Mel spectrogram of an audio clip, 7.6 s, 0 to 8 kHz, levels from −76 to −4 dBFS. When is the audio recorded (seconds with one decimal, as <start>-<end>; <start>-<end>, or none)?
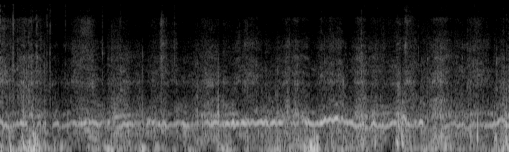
0.0-1.1; 3.7-5.7; 6.2-7.6

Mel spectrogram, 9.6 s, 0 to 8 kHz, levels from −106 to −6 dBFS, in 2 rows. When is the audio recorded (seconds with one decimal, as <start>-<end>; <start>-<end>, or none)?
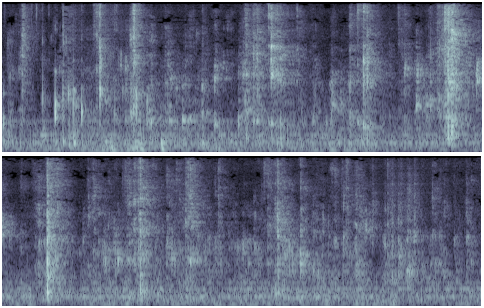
0.0-0.7; 1.3-8.5; 9.1-9.6

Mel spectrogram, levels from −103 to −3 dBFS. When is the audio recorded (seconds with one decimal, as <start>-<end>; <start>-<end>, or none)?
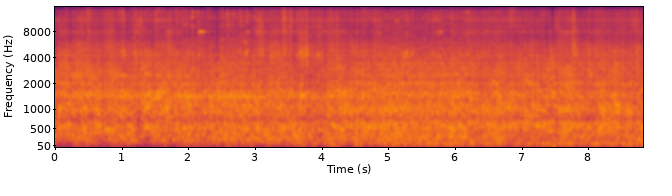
1.9-3.0; 4.9-6.2

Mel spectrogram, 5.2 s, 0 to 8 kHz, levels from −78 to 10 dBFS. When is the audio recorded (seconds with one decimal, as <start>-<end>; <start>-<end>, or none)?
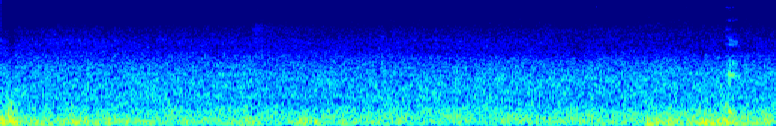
0.0-0.8; 3.9-5.2

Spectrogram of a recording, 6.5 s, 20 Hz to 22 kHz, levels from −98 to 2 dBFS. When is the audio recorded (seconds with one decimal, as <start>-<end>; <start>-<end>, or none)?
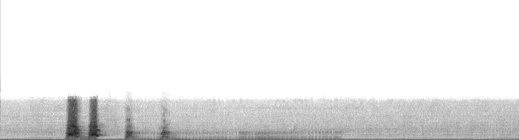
2.7-5.0

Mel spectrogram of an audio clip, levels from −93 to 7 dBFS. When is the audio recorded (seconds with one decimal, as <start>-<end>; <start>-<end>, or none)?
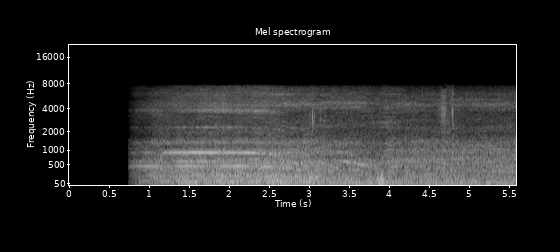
0.0-0.5; 1.3-5.6

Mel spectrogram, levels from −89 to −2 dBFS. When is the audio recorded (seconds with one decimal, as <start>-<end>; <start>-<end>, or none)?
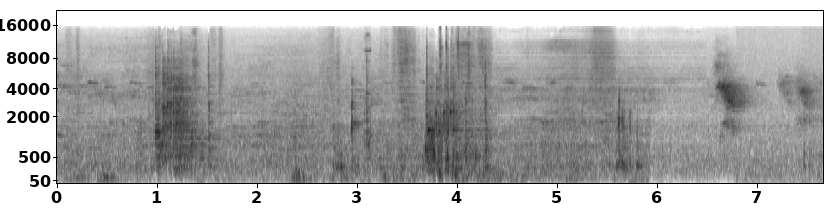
0.0-4.4; 6.5-7.7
